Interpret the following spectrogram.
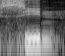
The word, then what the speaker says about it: sin: Dan jika titiknya di sebelah kiri, Shin akan menjadi Sin yang berbunyi S seperti S dalam bahasa Indonesia.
